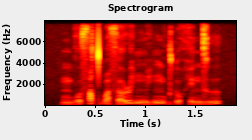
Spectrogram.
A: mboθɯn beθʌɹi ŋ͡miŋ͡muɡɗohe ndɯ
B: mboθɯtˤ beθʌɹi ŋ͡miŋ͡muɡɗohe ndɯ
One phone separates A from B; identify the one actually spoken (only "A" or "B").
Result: B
